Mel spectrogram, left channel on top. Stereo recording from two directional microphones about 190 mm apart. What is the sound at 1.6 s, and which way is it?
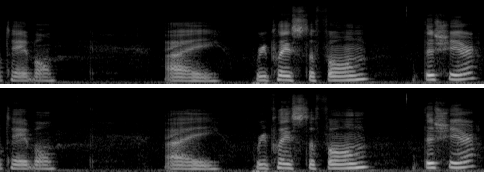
Speech, 15° right (ahead or behind).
